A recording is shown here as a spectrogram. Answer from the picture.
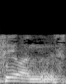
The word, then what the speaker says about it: Sihon: Sion. S-I-H-O-N. Sion. Well, so how do you pronounce that? Sion. – Zion. – Zion, okay.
